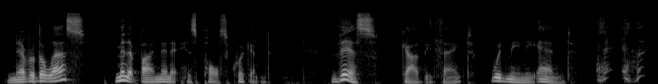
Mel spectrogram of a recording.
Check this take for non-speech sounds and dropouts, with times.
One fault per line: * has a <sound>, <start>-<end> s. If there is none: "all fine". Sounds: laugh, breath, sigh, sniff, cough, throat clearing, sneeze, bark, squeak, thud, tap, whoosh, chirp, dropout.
* has a cough, 5.9-6.5 s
